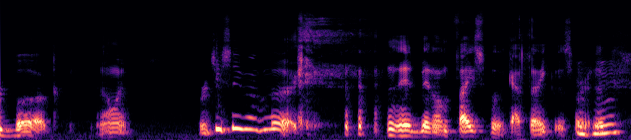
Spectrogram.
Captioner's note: laughs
